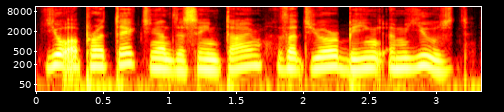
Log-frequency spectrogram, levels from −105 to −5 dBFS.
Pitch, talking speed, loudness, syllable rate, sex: 160 Hz, 215 wpm, -19 LUFS, 5.9 syllables/s, male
